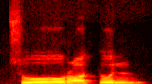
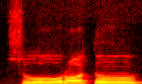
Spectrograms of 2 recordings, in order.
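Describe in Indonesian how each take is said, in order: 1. Bunyi nun di akhir dibaca jelas. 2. Bunyi nun di akhir tidak dibaca jelas. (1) "kita baca jelas tau" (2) "kita tak baca macam tu"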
